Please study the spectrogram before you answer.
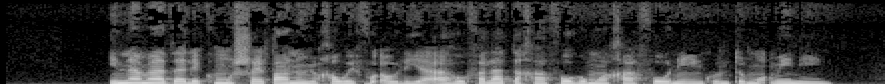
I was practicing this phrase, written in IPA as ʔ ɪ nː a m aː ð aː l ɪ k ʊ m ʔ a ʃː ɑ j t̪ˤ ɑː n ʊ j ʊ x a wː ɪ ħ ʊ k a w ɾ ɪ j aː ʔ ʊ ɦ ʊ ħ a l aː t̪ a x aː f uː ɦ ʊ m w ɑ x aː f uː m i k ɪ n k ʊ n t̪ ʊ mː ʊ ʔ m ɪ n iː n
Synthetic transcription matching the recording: ʔ ɪ nː a m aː ð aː l ɪ k ʊ m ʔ a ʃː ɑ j t̪ˤ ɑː n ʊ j ʊ x a wː ɪ f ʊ ʔ a w l ɪ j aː ʔ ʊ ɦ ʊ f a l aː t̪ a x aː f uː ɦ ʊ m w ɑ x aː f uː n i ʔ ɪ n k ʊ n t̪ ʊ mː ʊ ʔ m ɪ n iː n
